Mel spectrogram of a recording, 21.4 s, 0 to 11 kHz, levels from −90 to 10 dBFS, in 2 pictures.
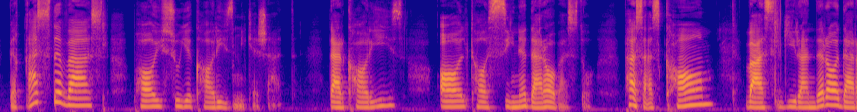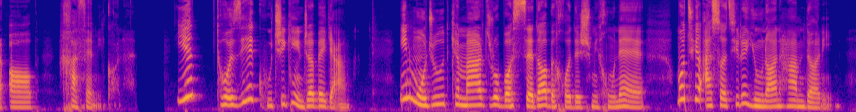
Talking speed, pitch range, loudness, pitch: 135 wpm, 150-215 Hz, -17 LUFS, 175 Hz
